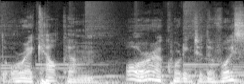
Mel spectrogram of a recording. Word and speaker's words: Orichalcum: human nervous system with an ancient substance called Orichalcum, or according to the voice actors, Auriculum.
